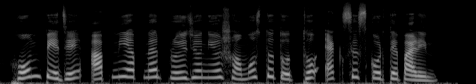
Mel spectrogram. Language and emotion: Bengali, neutral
